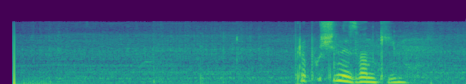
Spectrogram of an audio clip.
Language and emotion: Russian, neutral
